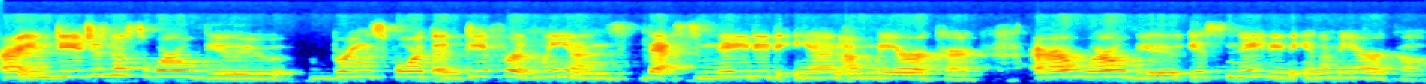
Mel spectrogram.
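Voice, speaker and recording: Speaking fairly slowly with a strong Southern US accent, a woman shows ordinary pitch variation, and audible room echo surrounds her voice. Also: hardly any pauses. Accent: thick deep Southern drawl. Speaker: presenter. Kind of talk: presentation.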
